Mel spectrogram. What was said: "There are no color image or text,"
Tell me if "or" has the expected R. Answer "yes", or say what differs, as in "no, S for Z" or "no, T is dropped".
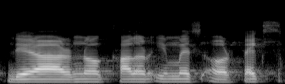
yes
